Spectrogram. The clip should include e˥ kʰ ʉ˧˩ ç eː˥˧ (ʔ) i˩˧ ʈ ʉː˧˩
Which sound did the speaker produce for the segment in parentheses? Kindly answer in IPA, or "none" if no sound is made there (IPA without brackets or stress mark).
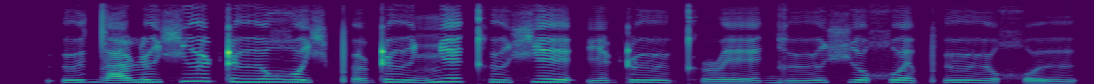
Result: ʔ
